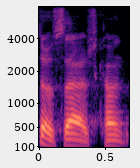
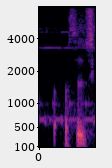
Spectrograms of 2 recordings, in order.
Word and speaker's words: Osage: August Osage County was, ugh, jeez.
